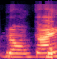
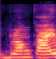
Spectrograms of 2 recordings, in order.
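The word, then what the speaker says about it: bronchi: ब्रोंकाई के yes ma'am. अब ब्रोंकाई के साथ, अच्छा कहीं ना ब्रोंकी बोल देते हैं, कहीं ब्रोंकी, ब्रोंकाई बोल देते हैं, जो भी है बस स्पेलिंग सही होना चाहिए।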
